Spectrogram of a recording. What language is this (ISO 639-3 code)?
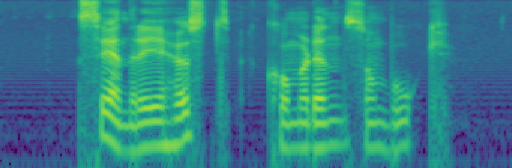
nor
